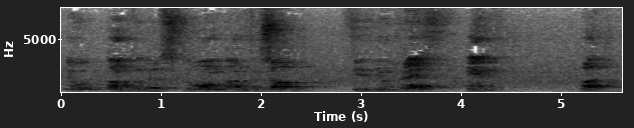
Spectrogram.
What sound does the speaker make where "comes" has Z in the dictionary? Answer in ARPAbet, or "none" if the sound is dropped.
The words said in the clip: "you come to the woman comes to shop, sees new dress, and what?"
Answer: none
